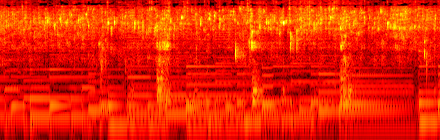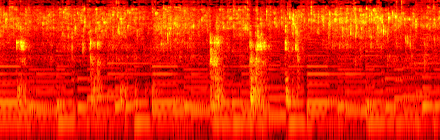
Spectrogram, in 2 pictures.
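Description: Chopped vegetables sizzling as they fry on a clay tava, with a metal spoon scraping and clinking against the tava as they are stirred, and background music underneath.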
